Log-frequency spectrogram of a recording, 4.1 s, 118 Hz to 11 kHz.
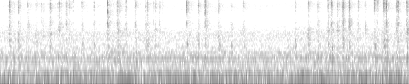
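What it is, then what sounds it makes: Plastic keyboard typing. Fingertips type fast on the plastic keycaps of a black plastic Perixx Periboard 612 wireless Bluetooth split ergonomic keyboard resting on a grey table. The result is a dense, steady run of quick clicky key taps with bright ticks over a low, constant thud-like body.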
